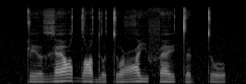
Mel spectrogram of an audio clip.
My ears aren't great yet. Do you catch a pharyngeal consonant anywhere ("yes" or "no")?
yes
